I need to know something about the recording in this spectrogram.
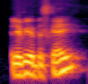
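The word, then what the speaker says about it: Busquet: Like, I Haxton and Olivia Biscay. Is that how you say his name? Have I butchered that? – Mm-hmm. No, you got it. You did it perfect.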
